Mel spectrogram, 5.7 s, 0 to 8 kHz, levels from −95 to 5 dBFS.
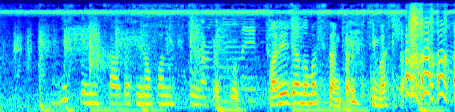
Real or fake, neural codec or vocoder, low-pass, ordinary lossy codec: real; none; 7.2 kHz; Opus, 32 kbps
